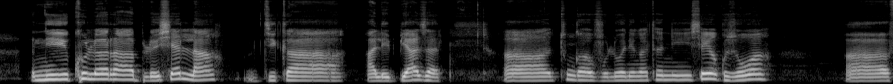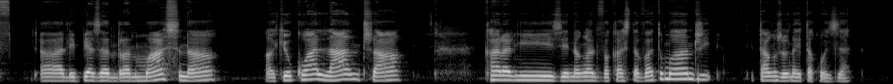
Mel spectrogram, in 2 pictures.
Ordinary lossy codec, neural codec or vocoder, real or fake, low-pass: none; vocoder, 44.1 kHz, 128 mel bands every 512 samples, BigVGAN v2; fake; none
